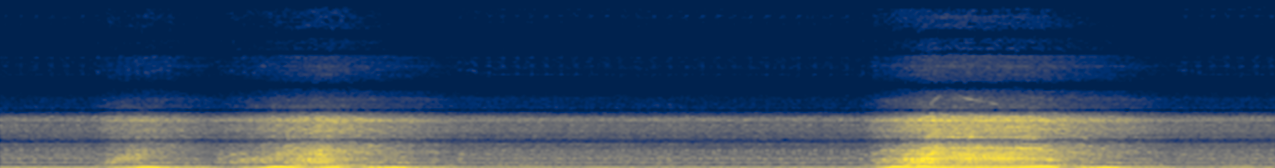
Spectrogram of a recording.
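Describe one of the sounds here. A car engine revs up sharply and drops back, three times.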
